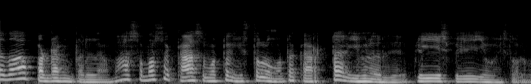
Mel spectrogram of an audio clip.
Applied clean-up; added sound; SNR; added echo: none; none; none; none.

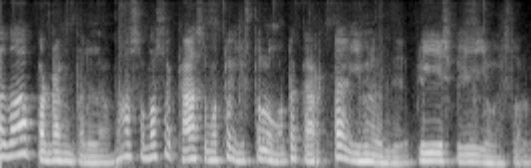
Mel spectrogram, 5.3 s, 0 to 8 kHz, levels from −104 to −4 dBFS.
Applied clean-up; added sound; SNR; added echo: neural separator model SepFormer DNS4.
